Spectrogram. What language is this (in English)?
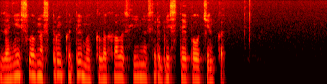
Russian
